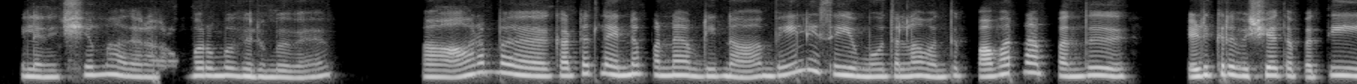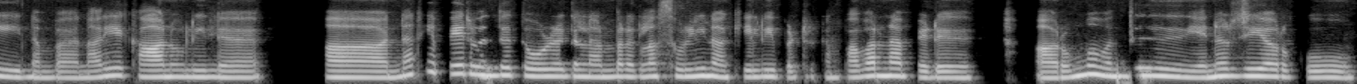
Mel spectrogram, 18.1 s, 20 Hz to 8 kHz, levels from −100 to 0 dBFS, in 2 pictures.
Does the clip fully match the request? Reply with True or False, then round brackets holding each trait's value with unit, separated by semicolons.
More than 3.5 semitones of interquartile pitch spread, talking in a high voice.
False (3.2 semitones; 210 Hz)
